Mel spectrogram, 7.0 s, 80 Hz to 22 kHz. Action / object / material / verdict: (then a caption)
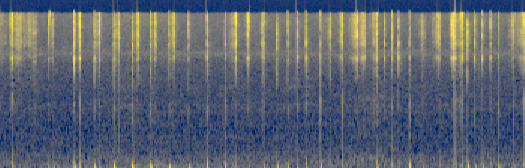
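tap / styrofoam ball / styrofoam / none. A solid white styrofoam ball about 8 cm across is held in the hands and tapped and scratched with fingertips and short nails. The result is a quick, uneven run of dry, soft thuds with a low body near 110 Hz, each edged by a brief bright click, over a faint scratchy hiss, at about four taps per second.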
